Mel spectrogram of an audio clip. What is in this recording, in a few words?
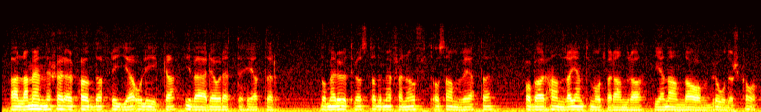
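Swedish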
